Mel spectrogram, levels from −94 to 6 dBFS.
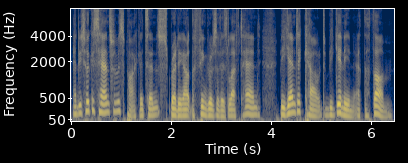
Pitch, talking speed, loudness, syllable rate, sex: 135 Hz, 225 wpm, -20 LUFS, 5.0 syllables/s, male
